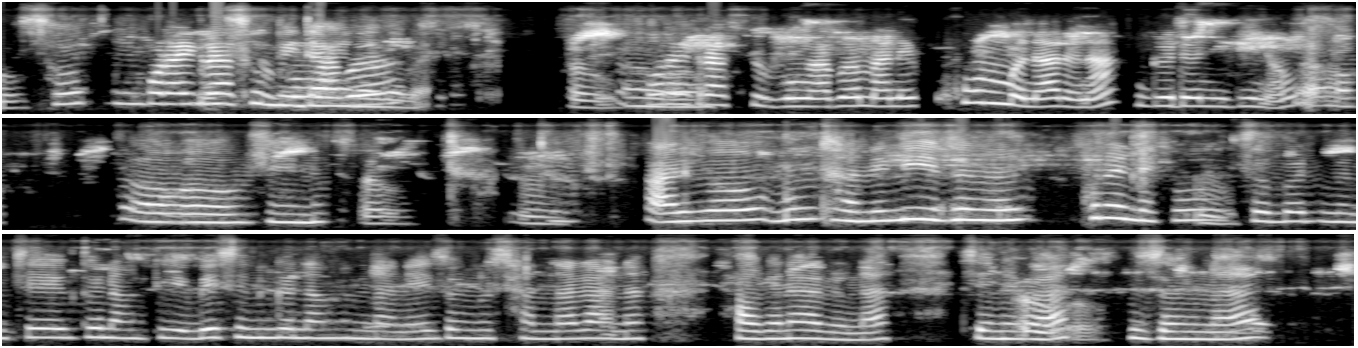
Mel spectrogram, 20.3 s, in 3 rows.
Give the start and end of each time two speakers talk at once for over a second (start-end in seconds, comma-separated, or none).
0.7-2.2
